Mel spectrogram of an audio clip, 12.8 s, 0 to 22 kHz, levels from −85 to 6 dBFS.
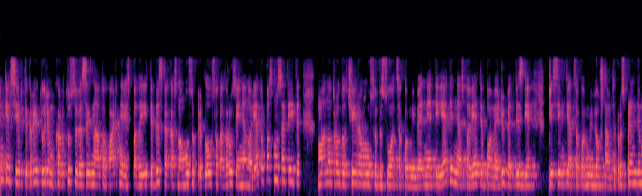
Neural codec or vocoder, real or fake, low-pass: none; real; 7.2 kHz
